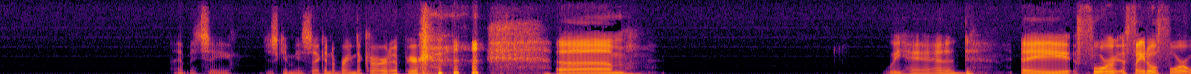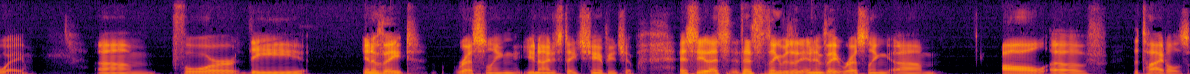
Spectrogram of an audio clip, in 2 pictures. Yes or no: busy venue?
no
